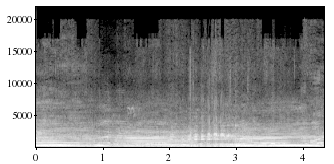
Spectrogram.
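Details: Lowing cattle at Ambari market in Dinajpur, Bangladesh, where Sahiwal bull calves are bought and sold on Monday 11 May. Several long, wavering moos overlap. People bargain nearby.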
